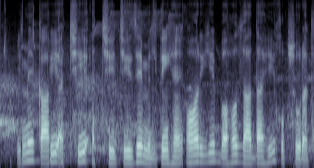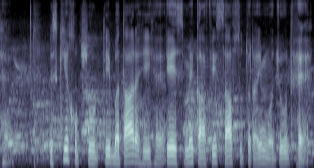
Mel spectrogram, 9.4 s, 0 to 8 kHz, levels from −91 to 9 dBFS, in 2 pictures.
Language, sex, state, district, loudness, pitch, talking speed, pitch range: Hindi, male, Uttar Pradesh, Muzaffarnagar, -20 LUFS, 115 Hz, 160 wpm, 110-140 Hz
